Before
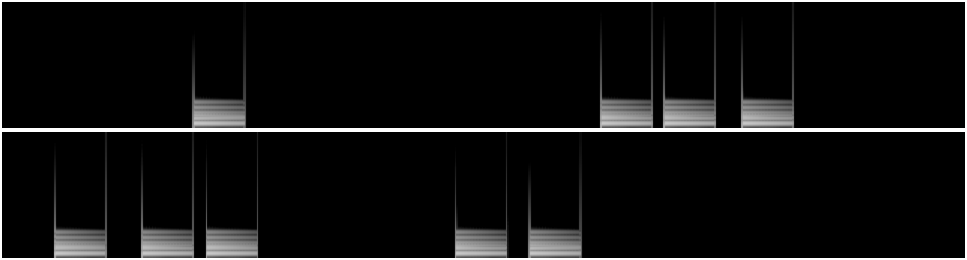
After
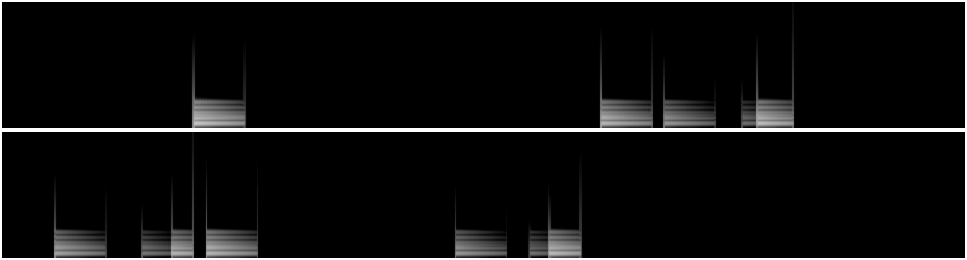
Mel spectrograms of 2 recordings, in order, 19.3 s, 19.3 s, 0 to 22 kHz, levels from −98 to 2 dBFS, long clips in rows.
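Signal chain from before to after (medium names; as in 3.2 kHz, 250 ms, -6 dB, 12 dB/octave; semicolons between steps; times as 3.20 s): sawtooth tremolo in dB decaying 0.53 Hz, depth 37 dB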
